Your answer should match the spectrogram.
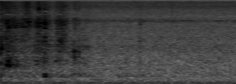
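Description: Near silence, with a faint soft rustle of a paper towel being handled on a wet painted canvas within the first second.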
